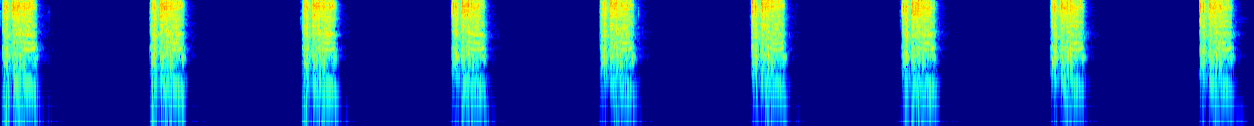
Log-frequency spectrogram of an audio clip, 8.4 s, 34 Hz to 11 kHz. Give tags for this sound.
5d; camera; camera-click; canon; dslr; effect; gear; high; lever; mark; mechanic; mechanical; mono; nikon; pentax; photo; photography; picture; quality; shutter; slr; sound; sp1000

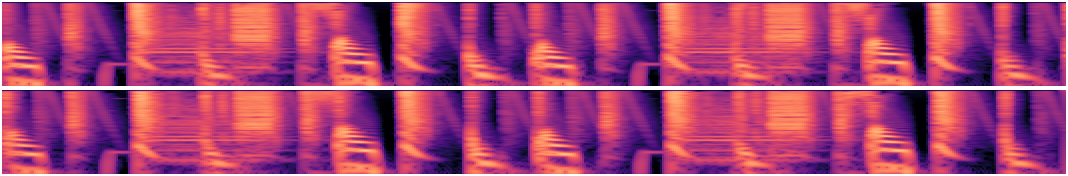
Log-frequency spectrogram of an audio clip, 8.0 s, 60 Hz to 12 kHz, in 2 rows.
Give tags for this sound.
120bpm; drumloop; electronic; loop; rhythmic

